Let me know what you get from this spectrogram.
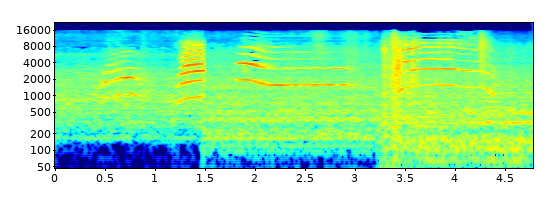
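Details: A kitten gives a short burst of high meows. There are quick rising squeaks, then a longer bending meow that levels off and holds, and finally a louder meow broken by rustling handling noise.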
